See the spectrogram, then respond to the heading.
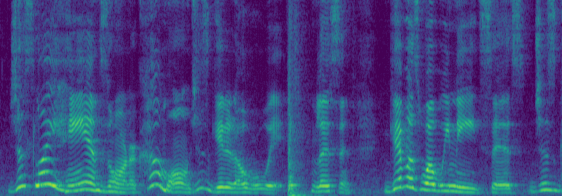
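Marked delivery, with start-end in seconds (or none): none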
